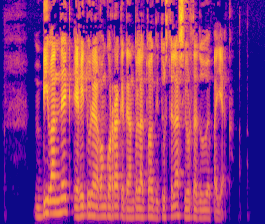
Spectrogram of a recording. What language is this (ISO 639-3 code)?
eus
